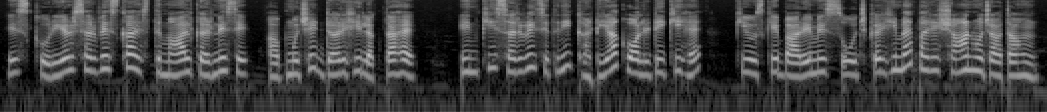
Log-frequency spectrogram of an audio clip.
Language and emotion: Hindi, fearful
